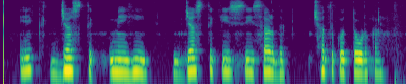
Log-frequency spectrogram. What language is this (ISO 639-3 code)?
urd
